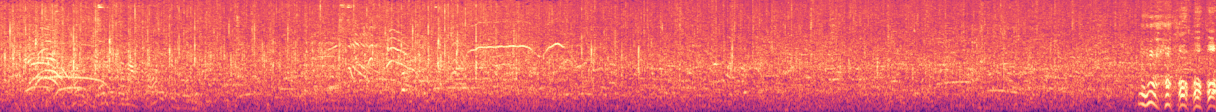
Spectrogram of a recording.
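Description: Applause from a theatre audience fills a large hall and slowly dies down.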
